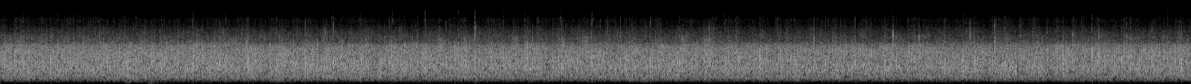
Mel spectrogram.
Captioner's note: applause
